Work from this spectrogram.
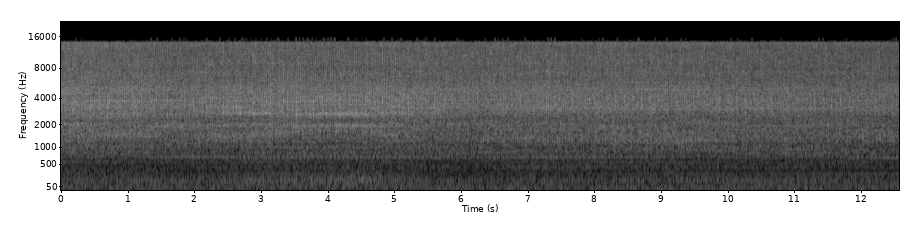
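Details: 2015 Toyota Camry 2AR, built December 2015, 16,500 km: steady cold idle with faint rapid ticking knock about four per second, heard cold for the first 10 minutes; source of the engine knock unclear.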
